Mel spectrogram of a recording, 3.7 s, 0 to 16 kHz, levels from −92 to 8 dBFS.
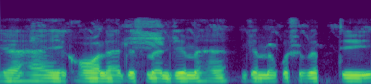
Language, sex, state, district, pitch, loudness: Hindi, male, Chandigarh, Chandigarh, 95 Hz, -18 LUFS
